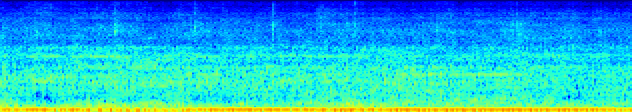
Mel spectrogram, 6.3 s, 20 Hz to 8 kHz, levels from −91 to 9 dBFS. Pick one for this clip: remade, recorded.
remade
